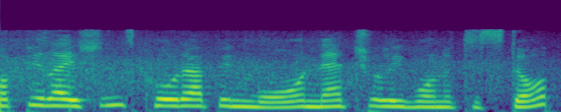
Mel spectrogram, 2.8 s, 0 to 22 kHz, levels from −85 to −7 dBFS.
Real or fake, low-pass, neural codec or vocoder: real; 7.2 kHz; none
